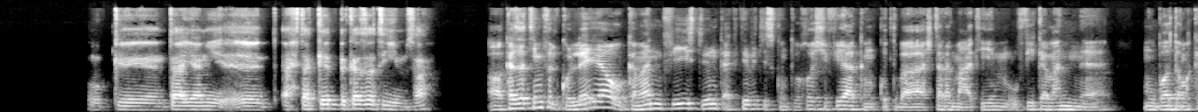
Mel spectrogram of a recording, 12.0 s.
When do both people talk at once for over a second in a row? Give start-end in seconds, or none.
none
